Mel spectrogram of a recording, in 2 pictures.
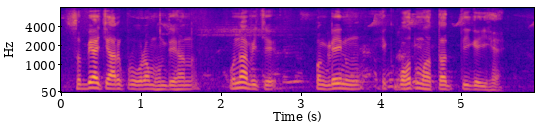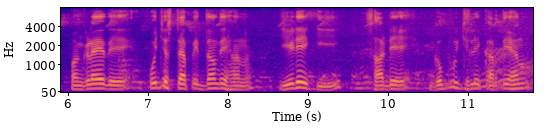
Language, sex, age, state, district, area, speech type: Punjabi, male, 60+, Punjab, Hoshiarpur, rural, spontaneous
